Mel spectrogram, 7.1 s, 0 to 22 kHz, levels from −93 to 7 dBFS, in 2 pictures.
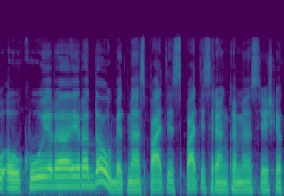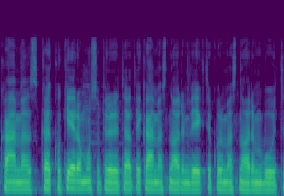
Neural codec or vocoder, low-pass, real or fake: none; 10.8 kHz; real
